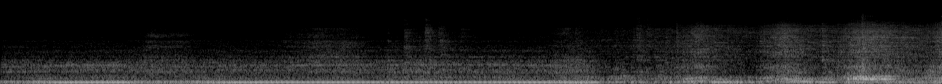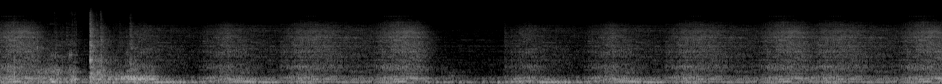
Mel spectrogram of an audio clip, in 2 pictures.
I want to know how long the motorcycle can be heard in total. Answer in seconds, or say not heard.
19 s.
